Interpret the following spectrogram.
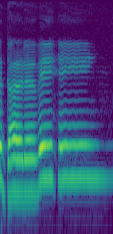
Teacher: गर्वे पर विसर्ग है, सारी सांस का विसर्जन करना है।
